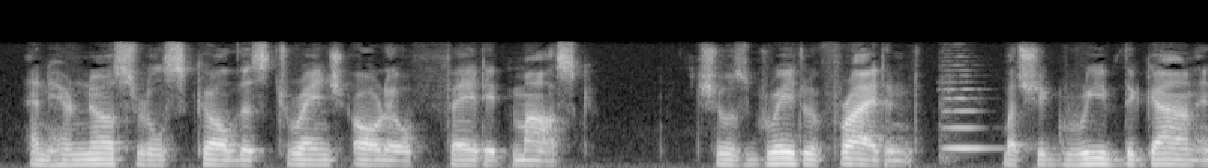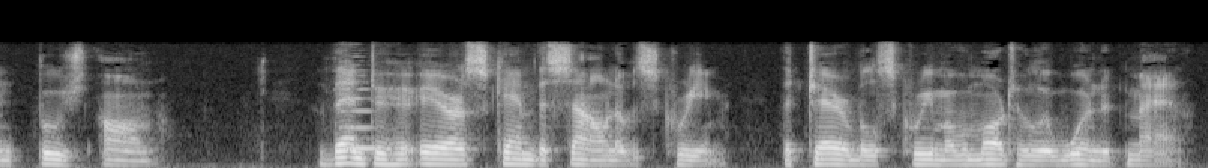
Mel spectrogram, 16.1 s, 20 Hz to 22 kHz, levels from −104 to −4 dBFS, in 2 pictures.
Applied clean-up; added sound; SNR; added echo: none; Bowed string instrument; 12 dB; none.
